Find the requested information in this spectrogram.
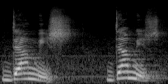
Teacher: tức là trọng âm của nó rơi vào âm thứ nhất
